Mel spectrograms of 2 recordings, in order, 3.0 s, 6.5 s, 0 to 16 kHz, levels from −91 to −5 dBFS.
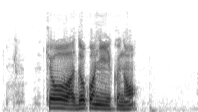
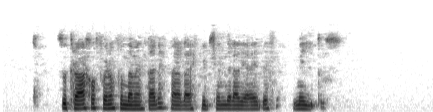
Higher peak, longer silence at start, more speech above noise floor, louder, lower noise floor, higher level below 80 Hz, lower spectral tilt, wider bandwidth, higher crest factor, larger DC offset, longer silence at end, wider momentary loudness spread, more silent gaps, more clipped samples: about the same, -2 dBFS vs 0 dBFS; first, 0.75 s vs 0.5 s; about the same, 57 dB vs 58 dB; about the same, -18 LUFS vs -20 LUFS; second, -73 dBFS vs -78 dBFS; about the same, -60 dBFS vs -62 dBFS; second, -9 dB/octave vs -10.5 dB/octave; second, 4.8 kHz vs 5.4 kHz; about the same, 20 dB vs 20 dB; neither; second, 0.95 s vs 1.45 s; second, 8 LU vs 13 LU; neither; neither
